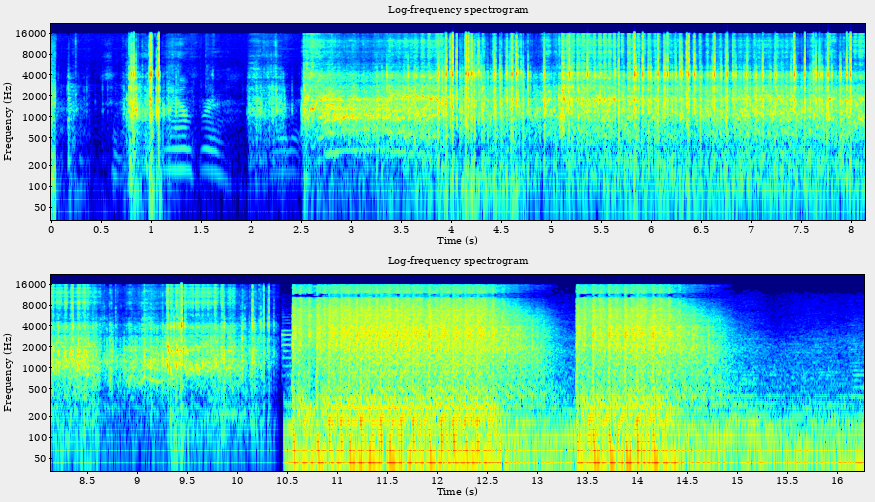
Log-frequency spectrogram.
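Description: A dense, rapidly crackling rattle for about eight seconds, then loud music with a heavy low beat begins about ten and a half seconds in.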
